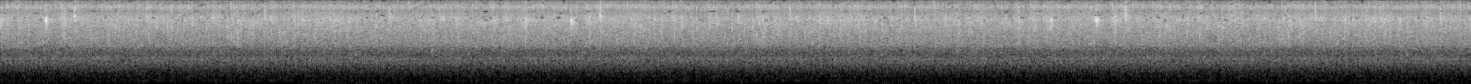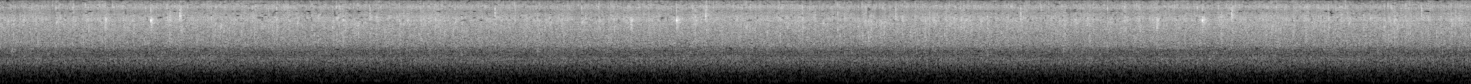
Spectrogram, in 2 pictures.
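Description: Steady rain: an even hiss with scattered sharper raindrop ticks.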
